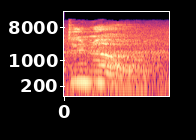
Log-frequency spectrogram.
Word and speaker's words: Duna: It's spelled Duna. Like Duno.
